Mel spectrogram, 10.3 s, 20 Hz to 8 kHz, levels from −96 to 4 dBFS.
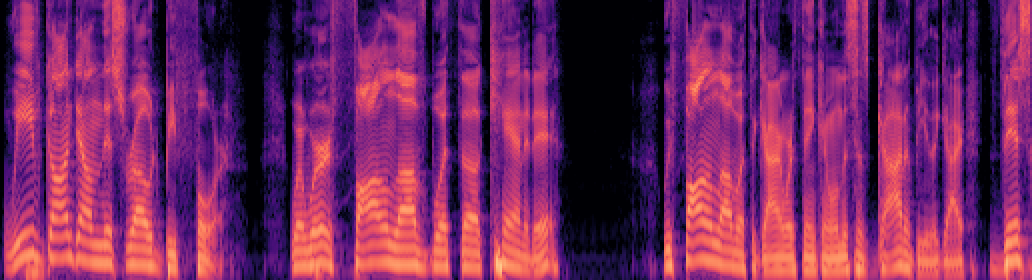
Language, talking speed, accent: English, 190 wpm, American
